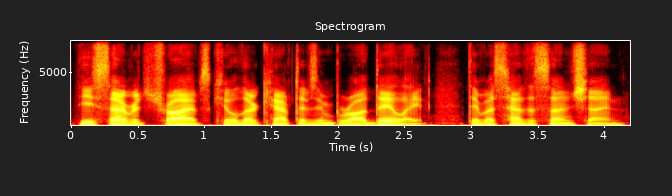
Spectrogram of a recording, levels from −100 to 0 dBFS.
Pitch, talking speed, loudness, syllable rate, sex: 120 Hz, 200 wpm, -19 LUFS, 6.2 syllables/s, male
